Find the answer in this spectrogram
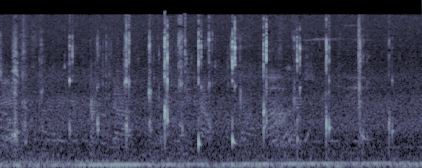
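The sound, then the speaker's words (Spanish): A voice imitates a horse's hoofbeats with a quick, steady series of tongue clicks, fairly quiet, over a low background hum. “Con gesto viril apura su caña y se acerca a Mario y Adora, haciendo con la boca el ruido de los pasos de un caballo.”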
